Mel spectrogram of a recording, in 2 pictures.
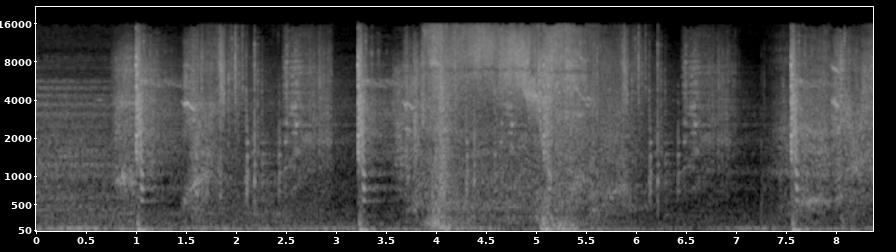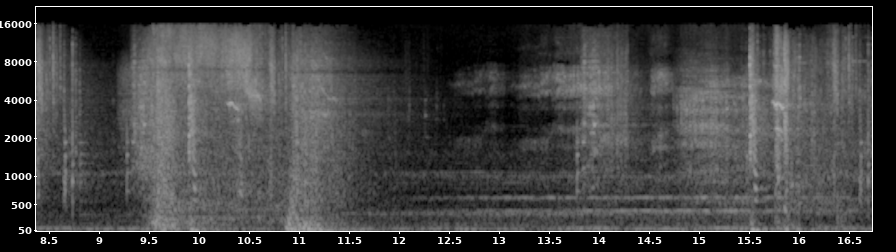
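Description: A bowstring twangs sharply as arrows are shot, again and again.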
